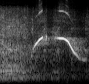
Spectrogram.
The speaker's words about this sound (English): What on earth was that? It's that sailor on the corner. He's whistling. His bank had closed the door. He's only whistling for the cab.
